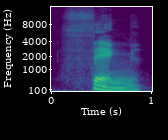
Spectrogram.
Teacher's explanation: Th and th, remember, are the TH sounds where we put the tip of the tongue between the teeth and we push the sound around the gaps which are created from the blockage that the tongue is making.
